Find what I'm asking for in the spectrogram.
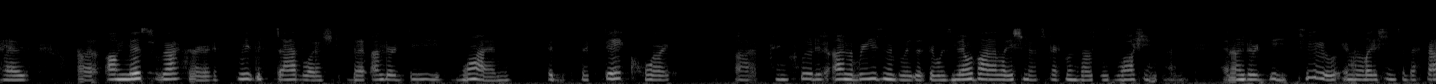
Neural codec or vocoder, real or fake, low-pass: codec, 16 kHz in and 24 kHz out, 0.6 kbps, FireRedTTS-2 codec; fake; 5.4 kHz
